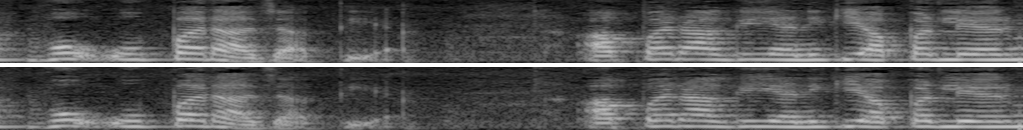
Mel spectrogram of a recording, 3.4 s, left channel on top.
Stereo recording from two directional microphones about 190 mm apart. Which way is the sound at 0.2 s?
45° left (ahead or behind).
